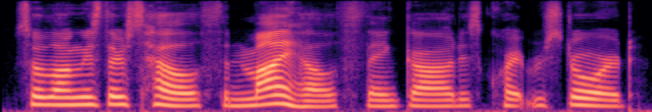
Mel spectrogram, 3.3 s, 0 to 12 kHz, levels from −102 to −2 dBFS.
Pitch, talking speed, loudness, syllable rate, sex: 205 Hz, 240 wpm, -19 LUFS, 5.5 syllables/s, female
